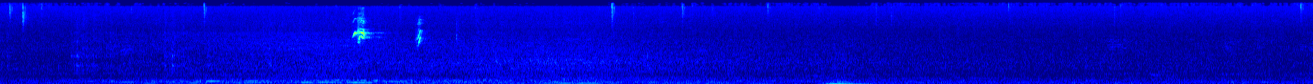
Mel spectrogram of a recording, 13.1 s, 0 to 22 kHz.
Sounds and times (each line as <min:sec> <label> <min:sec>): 0:00.0 sounds from houses 0:13.1
0:00.6 cars 0:07.2
0:03.5 Birds 0:04.4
